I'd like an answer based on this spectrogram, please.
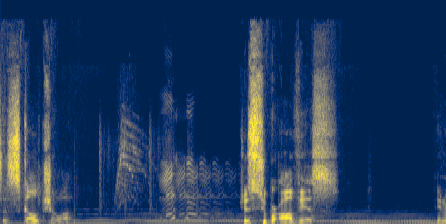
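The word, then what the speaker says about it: Skulltula: It's a scultula, which is super obvious in retrospect, but for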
